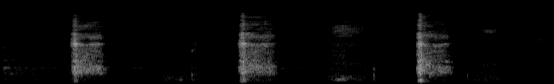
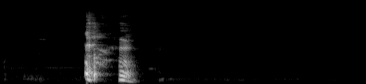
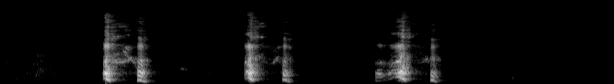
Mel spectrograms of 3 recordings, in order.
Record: {"exhalation_length": "5.5 s", "exhalation_amplitude": 7817, "exhalation_signal_mean_std_ratio": 0.31, "cough_length": "3.7 s", "cough_amplitude": 28941, "cough_signal_mean_std_ratio": 0.2, "three_cough_length": "6.1 s", "three_cough_amplitude": 29204, "three_cough_signal_mean_std_ratio": 0.22, "survey_phase": "beta (2021-08-13 to 2022-03-07)", "age": "65+", "gender": "Male", "wearing_mask": "No", "symptom_none": true, "smoker_status": "Ex-smoker", "respiratory_condition_asthma": false, "respiratory_condition_other": true, "recruitment_source": "REACT", "submission_delay": "1 day", "covid_test_result": "Negative", "covid_test_method": "RT-qPCR"}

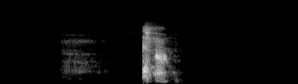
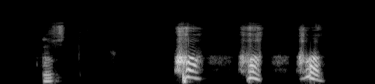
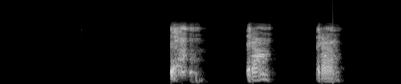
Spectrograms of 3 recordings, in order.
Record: {"cough_length": "3.0 s", "cough_amplitude": 27640, "cough_signal_mean_std_ratio": 0.22, "exhalation_length": "3.8 s", "exhalation_amplitude": 27839, "exhalation_signal_mean_std_ratio": 0.33, "three_cough_length": "4.0 s", "three_cough_amplitude": 30569, "three_cough_signal_mean_std_ratio": 0.31, "survey_phase": "beta (2021-08-13 to 2022-03-07)", "age": "45-64", "gender": "Female", "wearing_mask": "No", "symptom_shortness_of_breath": true, "symptom_fatigue": true, "smoker_status": "Never smoked", "respiratory_condition_asthma": false, "respiratory_condition_other": false, "recruitment_source": "REACT", "submission_delay": "2 days", "covid_test_result": "Negative", "covid_test_method": "RT-qPCR", "influenza_a_test_result": "Negative", "influenza_b_test_result": "Negative"}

